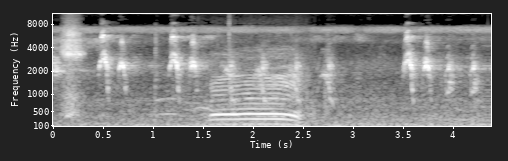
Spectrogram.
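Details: Tame cattle walking with their herd toward the shed; one drawn-out, level moo lasting about a second, surrounded by short sharp bird chirps before and after.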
